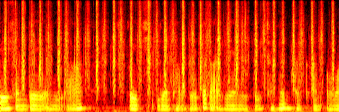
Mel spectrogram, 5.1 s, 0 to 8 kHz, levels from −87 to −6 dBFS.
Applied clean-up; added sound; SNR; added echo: none; Rattle; 3 dB; none.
